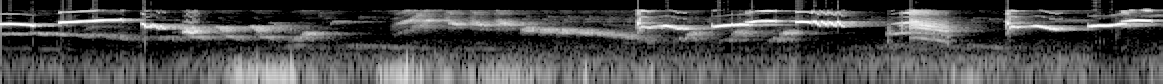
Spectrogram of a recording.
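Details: Kacer (white-rumped shama) song used as a training recording: loud varied whistled phrases, rising and falling slides, sweeping notes and harsh squawky bursts in quick succession, with faint low background rumble.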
